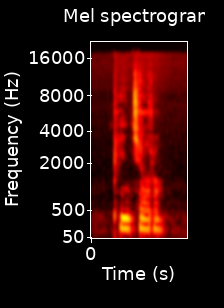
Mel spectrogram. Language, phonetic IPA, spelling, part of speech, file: Polish, [pʲjɛ̇̃ɲˈt͡ɕɔrɔ], pięcioro, numeral, LL-Q809 (pol)-pięcioro.wav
